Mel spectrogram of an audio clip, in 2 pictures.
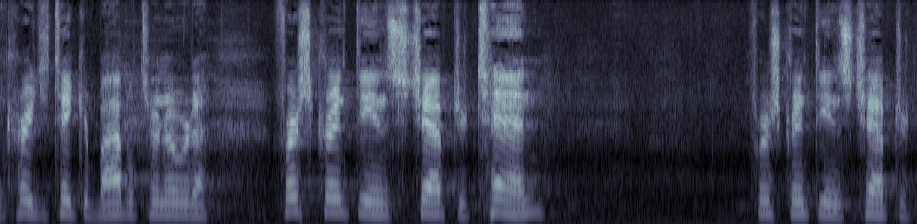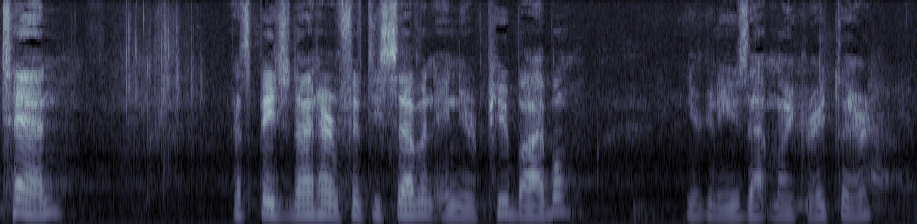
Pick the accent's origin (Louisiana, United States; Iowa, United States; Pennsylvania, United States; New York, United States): Pennsylvania, United States; Pittsburgh; I remember growing up in Pittsburgh, and just on October 12th, I went probably for the last time to my boyhood home with Daniel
